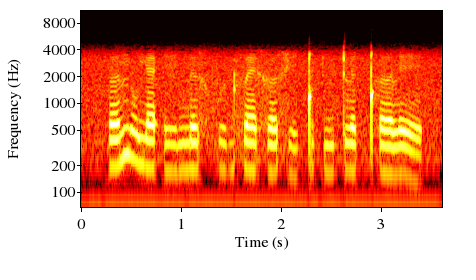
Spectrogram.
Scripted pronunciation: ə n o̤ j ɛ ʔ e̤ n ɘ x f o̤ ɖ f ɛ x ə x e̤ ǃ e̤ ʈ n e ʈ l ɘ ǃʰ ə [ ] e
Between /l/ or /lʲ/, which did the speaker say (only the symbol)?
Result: l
